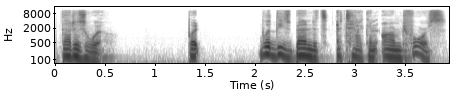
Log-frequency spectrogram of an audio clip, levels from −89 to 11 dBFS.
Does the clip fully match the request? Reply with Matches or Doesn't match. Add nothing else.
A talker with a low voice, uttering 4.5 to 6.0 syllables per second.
Doesn't match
